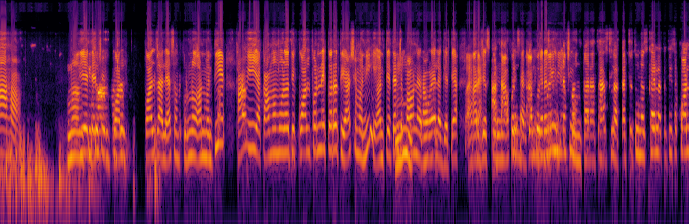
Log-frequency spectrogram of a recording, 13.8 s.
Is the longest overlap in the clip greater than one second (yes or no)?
yes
